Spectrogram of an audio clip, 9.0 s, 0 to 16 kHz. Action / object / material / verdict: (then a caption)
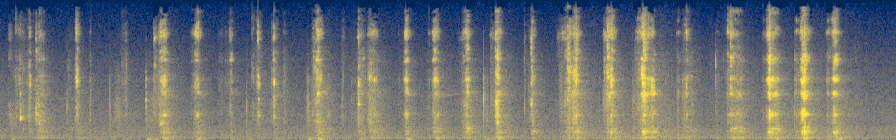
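scrape / packed kinetic sand in a paper cup / sand / none. A gloved hand scrapes the surface of packed purple kinetic sand in a paper cup with a metal pick tool. About 22 short, bright, gritty scrapes come at an uneven pace of roughly three per second. The sound is quiet, with almost no low end, and each scrape dies away almost at once.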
